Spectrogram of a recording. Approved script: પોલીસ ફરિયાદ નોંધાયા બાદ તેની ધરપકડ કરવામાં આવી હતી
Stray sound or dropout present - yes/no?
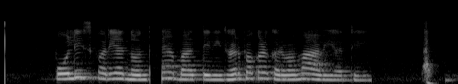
yes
